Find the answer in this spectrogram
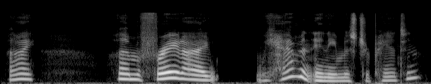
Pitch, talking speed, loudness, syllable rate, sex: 225 Hz, 95 wpm, -17 LUFS, 4.9 syllables/s, female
